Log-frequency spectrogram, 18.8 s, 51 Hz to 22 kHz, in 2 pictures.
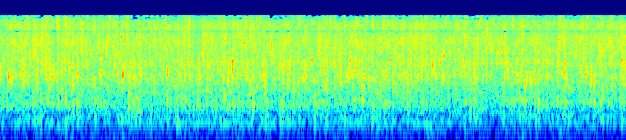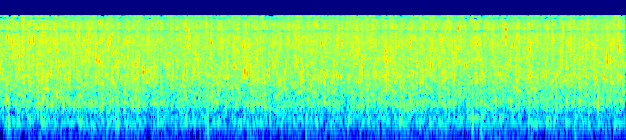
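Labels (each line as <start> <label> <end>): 0.1 Water runs down a stream over rocks. 18.8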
